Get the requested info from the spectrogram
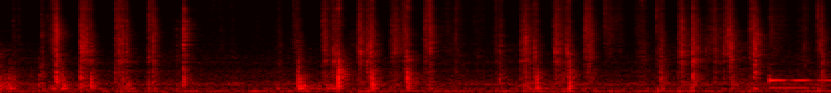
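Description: A deck of tarot cards shuffled by hand, passed from hand to hand, with a quick, irregular run of soft card clicks and slaps.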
